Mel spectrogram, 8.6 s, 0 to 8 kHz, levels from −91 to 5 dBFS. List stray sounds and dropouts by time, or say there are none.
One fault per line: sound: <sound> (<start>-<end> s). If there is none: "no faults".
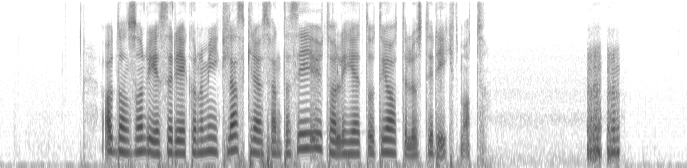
sound: laugh (7.3-7.8 s)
